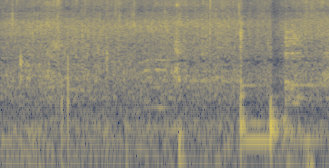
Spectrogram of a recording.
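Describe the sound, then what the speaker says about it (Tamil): Onions and tomatoes sauté in a pan for biryani, giving a steady low sizzle with occasional stirring scrapes and a few brief clinks. It is close and moderately loud, with no clear talking. "வெங்காயம் வதங்கி பொன்னிறமா ஆயிடுச்சுங்க அதுக்கு அடுத்து தக்காளி போட போகிறோம்"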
